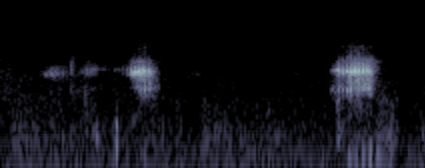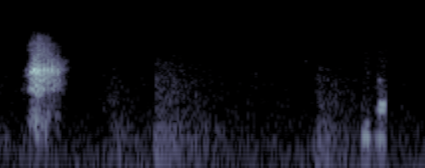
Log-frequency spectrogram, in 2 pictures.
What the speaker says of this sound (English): Just record those frogs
